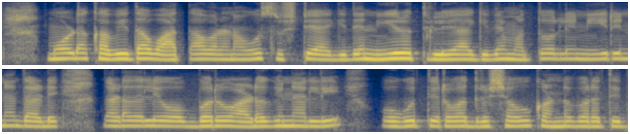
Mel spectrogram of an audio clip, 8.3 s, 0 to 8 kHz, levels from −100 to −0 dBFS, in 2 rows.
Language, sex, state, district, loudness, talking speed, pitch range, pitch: Kannada, female, Karnataka, Koppal, -17 LUFS, 120 wpm, 190-205 Hz, 200 Hz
